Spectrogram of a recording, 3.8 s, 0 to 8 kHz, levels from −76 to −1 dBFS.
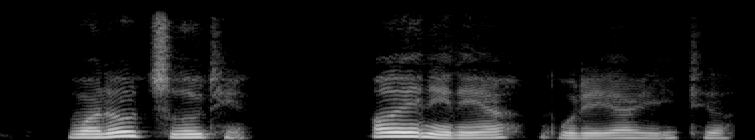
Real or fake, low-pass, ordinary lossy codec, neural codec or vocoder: fake; 7.2 kHz; none; codec, 16 kHz, 0.5 kbps, FunCodec, trained on LibriTTS, 25 frames a second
